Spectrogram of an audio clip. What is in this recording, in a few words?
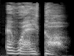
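"He vuelto", Spanish; Сомбра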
